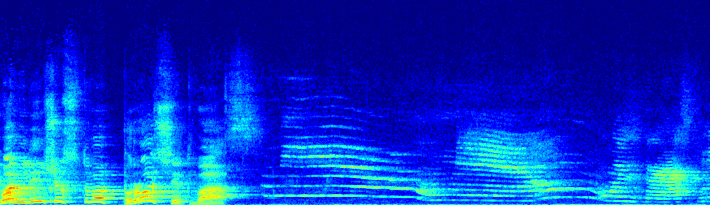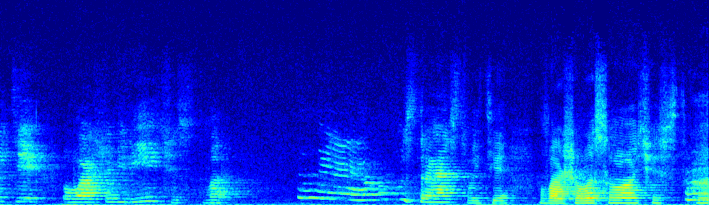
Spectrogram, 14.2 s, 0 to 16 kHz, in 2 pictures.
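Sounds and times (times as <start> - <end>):
speech: 0.0 - 2.5, 11.4 - 14.1
cat meowing: 2.5 - 6.8, 10.1 - 11.2.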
